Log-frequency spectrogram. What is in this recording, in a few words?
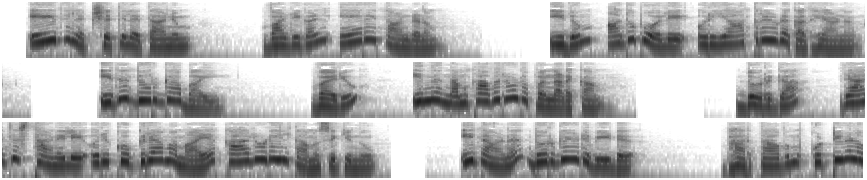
Malayalam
